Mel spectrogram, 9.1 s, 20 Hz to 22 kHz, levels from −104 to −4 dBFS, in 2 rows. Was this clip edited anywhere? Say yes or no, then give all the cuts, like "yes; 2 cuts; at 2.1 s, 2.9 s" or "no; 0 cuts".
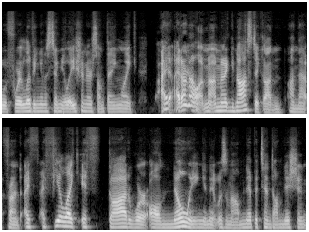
yes; 1 cut; at 2.1 s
